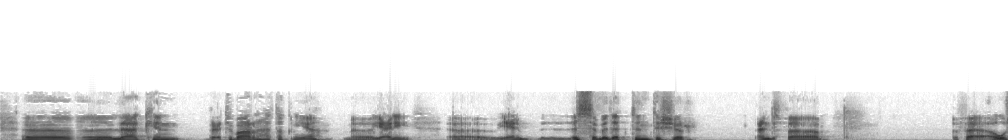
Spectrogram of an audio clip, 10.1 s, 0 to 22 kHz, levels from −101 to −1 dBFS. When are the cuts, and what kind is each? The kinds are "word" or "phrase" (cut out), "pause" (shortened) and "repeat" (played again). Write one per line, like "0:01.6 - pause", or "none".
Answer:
0:07.7 - word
